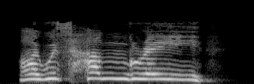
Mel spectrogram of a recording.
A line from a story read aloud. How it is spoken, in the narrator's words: he howled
